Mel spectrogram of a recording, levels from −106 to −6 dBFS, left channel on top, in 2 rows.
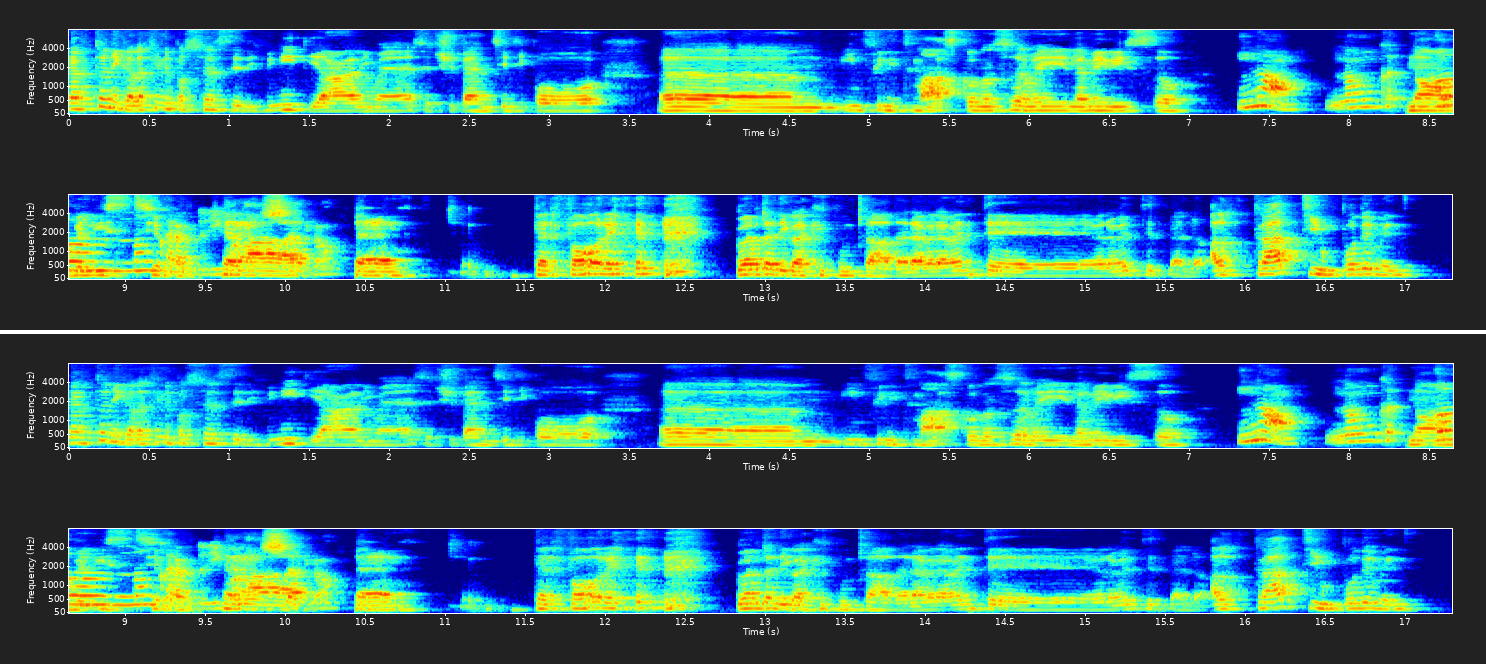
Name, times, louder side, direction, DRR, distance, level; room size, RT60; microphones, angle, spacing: voice 1, 0.0-3.4 3.7-7.0 8.4-10.2 10.4-10.8 11.1-11.2 11.6-17.0, left 5 dB, 80° left, 0.5 m, -31 dB
voice 2, 7.3-10.3, equal, 15° right, 2.9 m, -31 dB
5.2 x 3.6 x 2.7 m
head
